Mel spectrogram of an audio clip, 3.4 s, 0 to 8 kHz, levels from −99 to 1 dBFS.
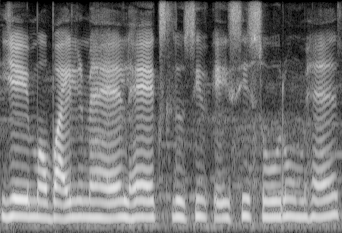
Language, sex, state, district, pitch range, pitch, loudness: Hindi, female, Chhattisgarh, Korba, 200-215 Hz, 210 Hz, -15 LUFS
